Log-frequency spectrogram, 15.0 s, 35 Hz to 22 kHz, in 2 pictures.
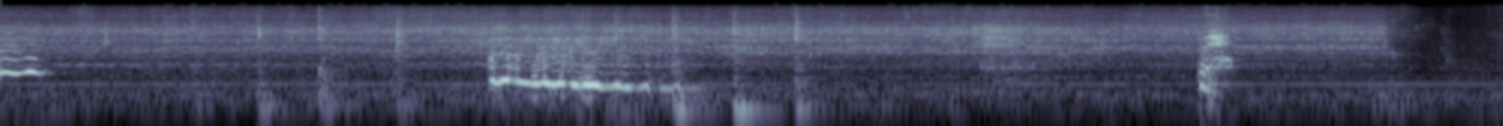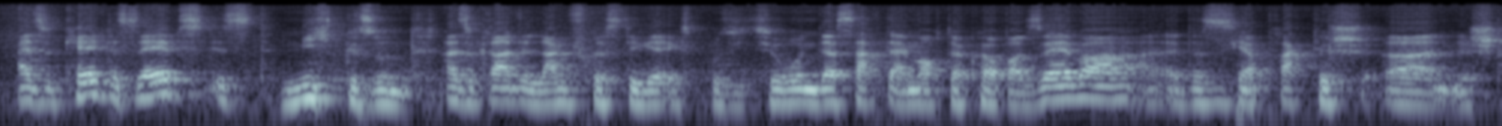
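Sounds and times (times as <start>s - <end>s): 
cold shower running: 0.0s - 7.2s
short laugh: 2.4s - 3.4s
speech: 7.6s - 15.0s.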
